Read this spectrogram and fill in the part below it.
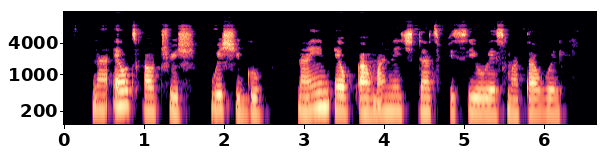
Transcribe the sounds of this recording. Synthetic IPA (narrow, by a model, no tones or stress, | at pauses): naʔɛltaʊtɾiʃ | weʃiɡo | naɦim̩hɛlpanmaned͡ʒdatpisioɛsmatawɛl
